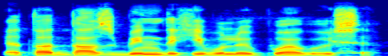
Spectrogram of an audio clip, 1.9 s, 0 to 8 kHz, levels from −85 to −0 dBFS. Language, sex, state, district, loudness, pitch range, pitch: Assamese, male, Assam, Kamrup Metropolitan, -17 LUFS, 95-110 Hz, 100 Hz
